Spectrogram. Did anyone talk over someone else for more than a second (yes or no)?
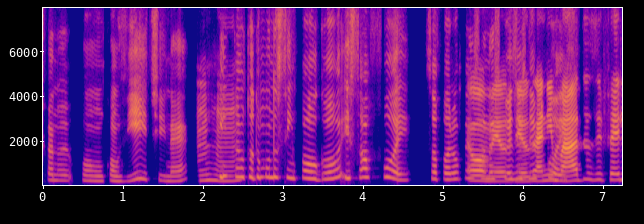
yes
